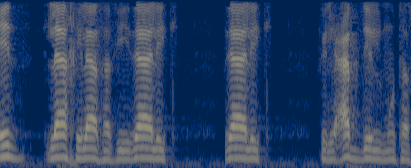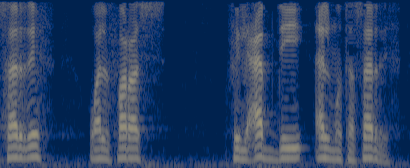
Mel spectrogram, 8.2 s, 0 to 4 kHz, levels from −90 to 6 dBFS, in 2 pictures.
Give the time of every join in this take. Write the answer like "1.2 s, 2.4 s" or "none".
2.3 s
